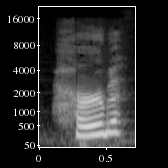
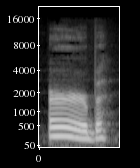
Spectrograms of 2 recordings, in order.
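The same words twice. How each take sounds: First: The word begins with an audible H sound. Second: The word begins with no H sound. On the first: It is a person's name. "if it's a name, usually short for Herbert, we do say the H sound" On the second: It is a plant. "native English speakers from the United States don't say the H sound"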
